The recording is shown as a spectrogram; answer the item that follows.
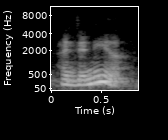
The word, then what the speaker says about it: engineer: I am an engineer the stress on the last syllable near engineer next 42 enormous enormous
